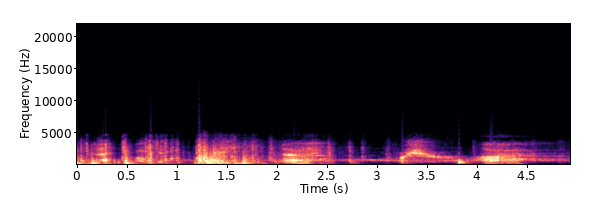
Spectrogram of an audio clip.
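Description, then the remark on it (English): A wooden door on a scow is forced open in the snow with a couple of sharp thuds and long, groaning creaks of strained wood, fairly loud, with bursts of muffled voices mixed in. “Help me bust this door.”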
